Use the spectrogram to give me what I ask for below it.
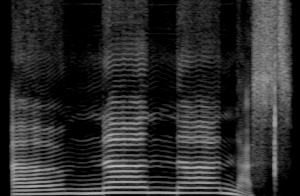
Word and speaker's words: ananas: Again, we link the preposition un with the word ananas. Un ananas.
